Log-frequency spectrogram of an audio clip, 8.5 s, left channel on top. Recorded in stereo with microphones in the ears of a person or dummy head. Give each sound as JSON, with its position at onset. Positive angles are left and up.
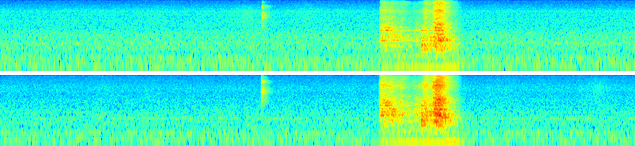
{"t": 3.5, "sound": "a finger snap", "side_deg": -60, "distance_m": 2.0}
{"t": 5.1, "sound": "cutlery clinking", "side_deg": -35, "distance_m": 1.3}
